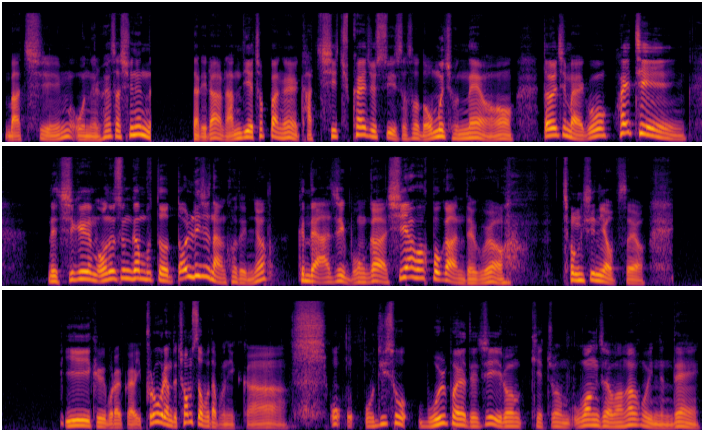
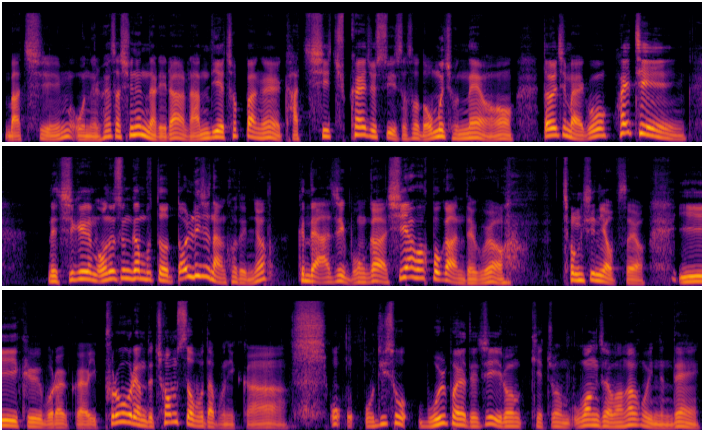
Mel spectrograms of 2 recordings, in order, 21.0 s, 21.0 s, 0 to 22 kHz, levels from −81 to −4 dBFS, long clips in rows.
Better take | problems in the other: second | audio freezing; at 1.5 s and at 14 s for 1 s

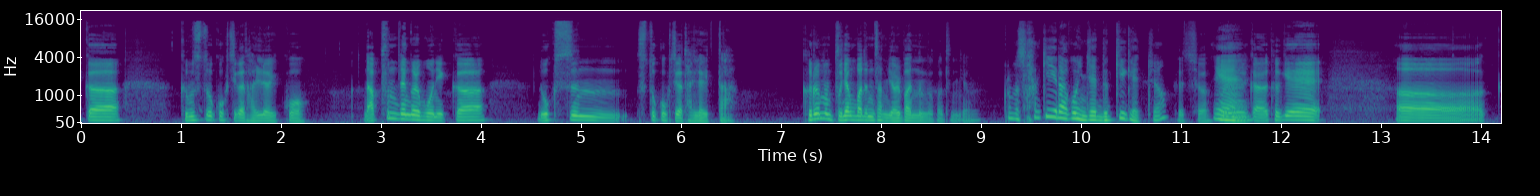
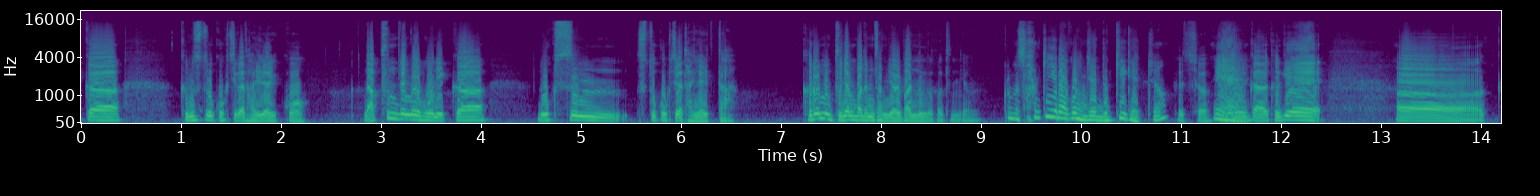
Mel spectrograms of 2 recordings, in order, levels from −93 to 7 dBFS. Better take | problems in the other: first | distortion; heavy; 8 dB below the speech

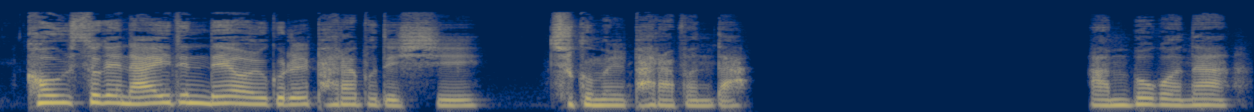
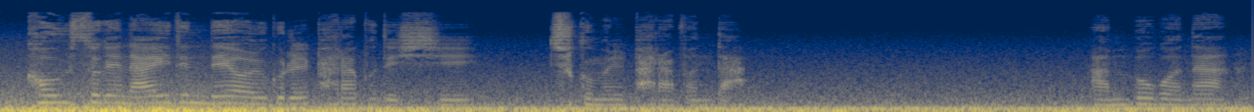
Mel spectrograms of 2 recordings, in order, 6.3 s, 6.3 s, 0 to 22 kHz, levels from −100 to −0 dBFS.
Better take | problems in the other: first | low rumble; loud; throughout; 8 dB below the speech

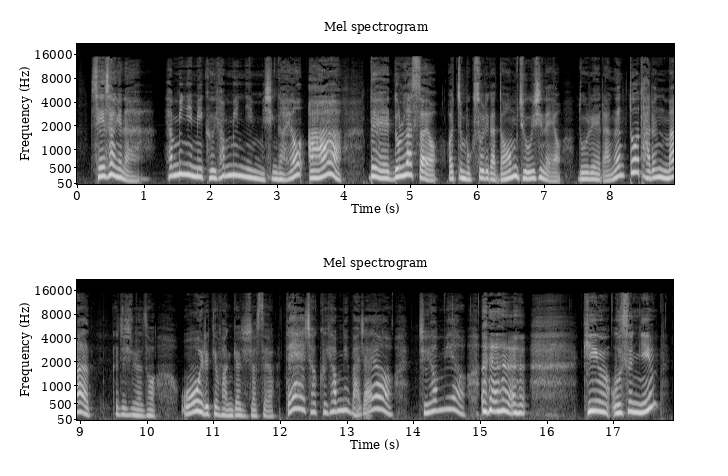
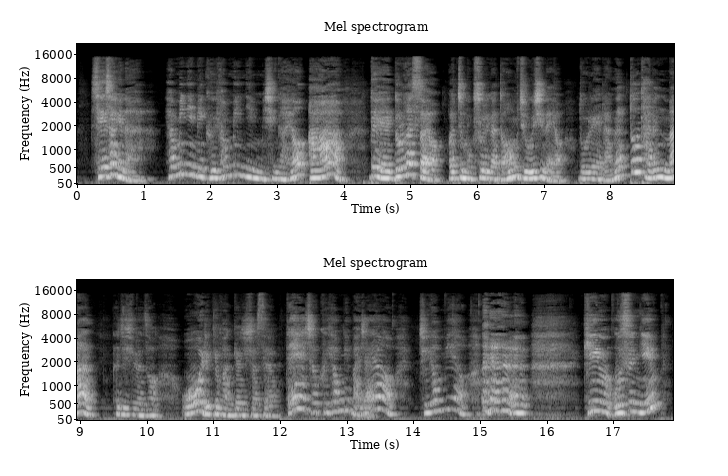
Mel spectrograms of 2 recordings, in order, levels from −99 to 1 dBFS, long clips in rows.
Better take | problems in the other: first | room echo; slight; dies away in 0.2 s // off-mic speech; far

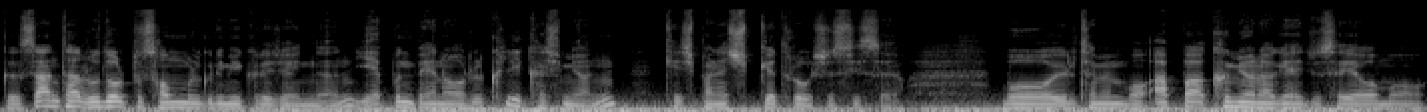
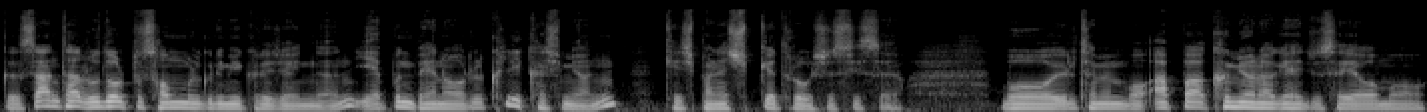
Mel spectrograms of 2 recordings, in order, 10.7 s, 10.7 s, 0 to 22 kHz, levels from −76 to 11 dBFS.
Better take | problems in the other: second | low rumble; faint; throughout; 20 dB below the speech

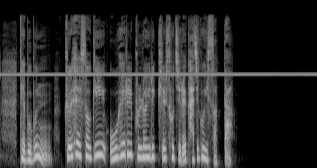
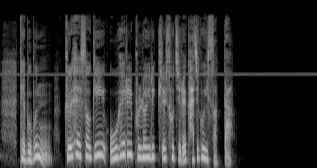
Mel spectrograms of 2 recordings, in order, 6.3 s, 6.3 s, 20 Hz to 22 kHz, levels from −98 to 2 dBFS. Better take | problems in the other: second | high-pitched whine; loud; throughout; 4 kHz, 10 dB below the speech; faint in the second

